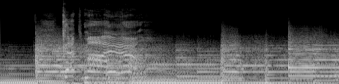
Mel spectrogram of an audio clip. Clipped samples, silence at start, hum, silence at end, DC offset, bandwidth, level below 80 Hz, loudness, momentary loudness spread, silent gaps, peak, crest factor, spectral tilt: under 0.1%; 0 s; none; 0 s; under 0.1%; 11.5 kHz; -20 dBFS; -16 LUFS; 5 LU; none; -2 dBFS; 12 dB; -6 dB/octave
